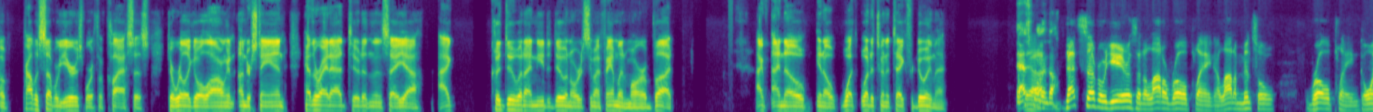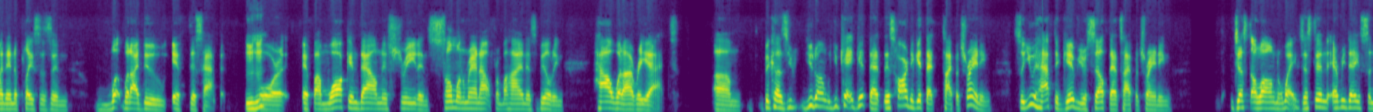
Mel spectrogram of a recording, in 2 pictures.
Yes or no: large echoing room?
no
